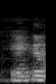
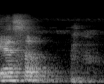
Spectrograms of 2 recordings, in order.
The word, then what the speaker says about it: acre: Listen, acre we say. We don't say acer. We don't say acer, but we say acre.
